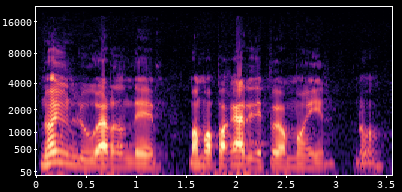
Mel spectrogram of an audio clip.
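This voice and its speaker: A man preaching an evangelistic sermon to a congregation, emphatic and swinging between loud and hushed, asking his listeners direct questions. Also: fairly high pitch, normal speed, clean tone. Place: church service before a congregation.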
